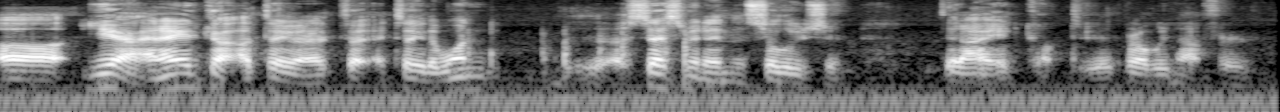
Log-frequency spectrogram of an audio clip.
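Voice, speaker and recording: A man from the Chicago area delivers a rambling livestream monologue while driving, meandering, swearing freely and constantly restarting sentences. His voice is lowish, quick, a little mellow and husky, on a rough recording.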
